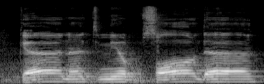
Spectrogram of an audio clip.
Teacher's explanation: طيب، ميم مكسورة وراء ساكنة تأخذ حكم ما قبلها، فالأصل أنها ترقق، لكن جاء بعد الراء حرف من حروف الاستعلاء فكان له أثر على الراء ففخمها حتى لا يثقل ذلك على اللسان. · Term: التفخيم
